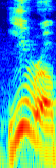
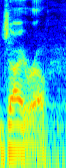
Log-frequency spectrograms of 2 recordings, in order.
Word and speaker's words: gyro: There is a Yro place because you don't pronounce it gyro.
